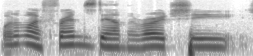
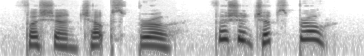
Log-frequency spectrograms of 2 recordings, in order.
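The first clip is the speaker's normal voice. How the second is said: bad fake New Zealand accent, louder, slower; 3 semitones higher, 5 dB louder than usual. Trying again after admitting they can't do it, bad fake Kiwi accent. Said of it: "It's just bad".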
